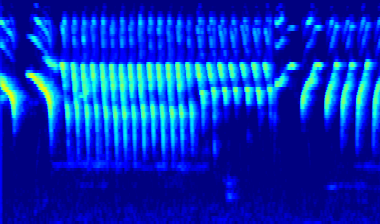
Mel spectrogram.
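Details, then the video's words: Canary long-roll song meant to coax other birds to sing: two rising notes, then a dense, buzzy roll of very fast repeated notes lasting about two seconds, ending with quicker falling sweeps. "Suara Pancingan Burung Kenari Agar Cepat Gacor dan Ngerol, Masteran Suara Kenari Ngeroll Panjang"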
